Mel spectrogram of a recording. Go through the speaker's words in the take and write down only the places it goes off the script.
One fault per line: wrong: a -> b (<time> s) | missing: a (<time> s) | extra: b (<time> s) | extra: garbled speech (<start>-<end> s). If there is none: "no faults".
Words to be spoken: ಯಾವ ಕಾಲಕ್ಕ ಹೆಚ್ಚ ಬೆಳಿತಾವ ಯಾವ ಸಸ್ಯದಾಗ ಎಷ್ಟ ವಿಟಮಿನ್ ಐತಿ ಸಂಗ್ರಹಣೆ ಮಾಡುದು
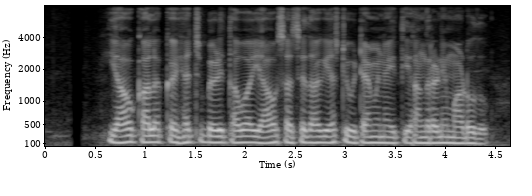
no faults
